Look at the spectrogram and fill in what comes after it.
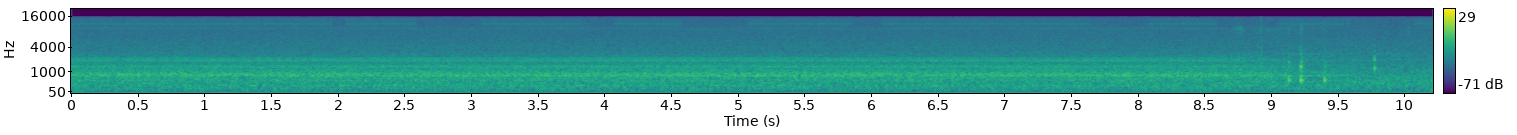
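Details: InFocus ScreenPlay SP7205 DLP projector after realigning the three misaligned lamp-fan contact tabs that had caused a flashing fan-failure light: steady, even whoosh with faint hum, no rattle or stalling, a few light ticks near the end; projector fan running normally.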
